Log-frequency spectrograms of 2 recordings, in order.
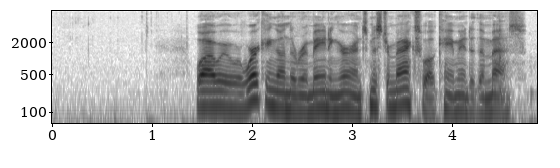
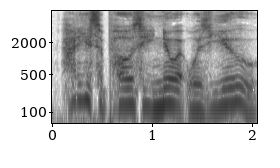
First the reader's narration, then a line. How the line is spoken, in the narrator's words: Pip whispered conspiratorially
